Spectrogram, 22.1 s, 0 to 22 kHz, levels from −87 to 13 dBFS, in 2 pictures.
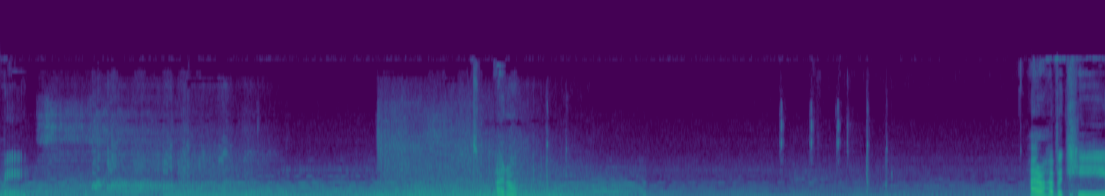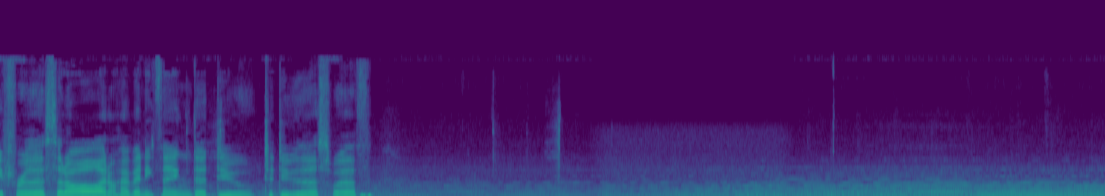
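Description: Digital radio blending to analogue runs from 16.86 to 19.08 s: the receiver lost its digital stream and cross-faded over 238 ms to the FM broadcast. Hiss rises, faint but audible, and the level shifts by about 2 dB before it blends back.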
